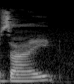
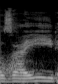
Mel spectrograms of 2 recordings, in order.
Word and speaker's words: Zayd: So this police officer decided to stop Zayd Atkinson. Hope I'm pronouncing his name correctly. Z-A-Y-D is how he spells his first name.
